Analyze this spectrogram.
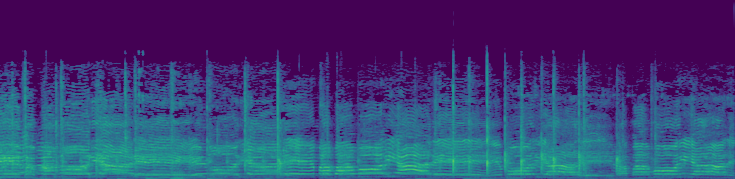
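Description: Devotional singing with music: a sung melody over a steady low beat and sharp percussion strokes.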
